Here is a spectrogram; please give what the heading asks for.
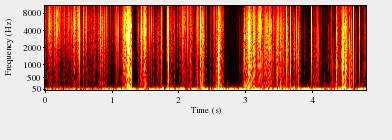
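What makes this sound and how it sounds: Fingertips rub and press into the ear canal of a white, soft silicone ear mounted on a white binaural microphone body. Close, continuous scratching and rustling crackles over deep, muffled thumps and pressure rumbles, steady in level with no pauses.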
